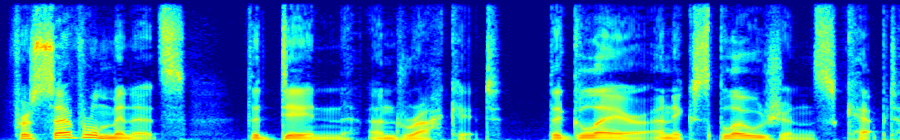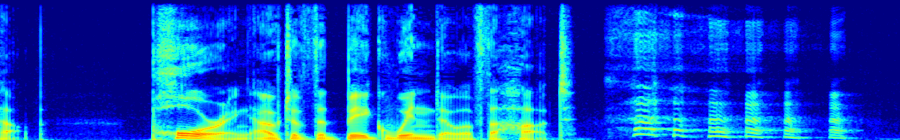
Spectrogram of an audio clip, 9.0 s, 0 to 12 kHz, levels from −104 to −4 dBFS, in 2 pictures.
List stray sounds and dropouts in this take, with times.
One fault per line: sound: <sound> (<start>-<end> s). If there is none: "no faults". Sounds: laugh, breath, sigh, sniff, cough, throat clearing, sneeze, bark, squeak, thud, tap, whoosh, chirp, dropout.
sound: laugh (7.5-8.8 s)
